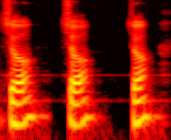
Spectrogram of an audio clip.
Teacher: तो आपका जो जीभ है सीधे जाकर तालु से टच कर रहा है। ठीक है, तो इसका उच्चारण तालु से होता है।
